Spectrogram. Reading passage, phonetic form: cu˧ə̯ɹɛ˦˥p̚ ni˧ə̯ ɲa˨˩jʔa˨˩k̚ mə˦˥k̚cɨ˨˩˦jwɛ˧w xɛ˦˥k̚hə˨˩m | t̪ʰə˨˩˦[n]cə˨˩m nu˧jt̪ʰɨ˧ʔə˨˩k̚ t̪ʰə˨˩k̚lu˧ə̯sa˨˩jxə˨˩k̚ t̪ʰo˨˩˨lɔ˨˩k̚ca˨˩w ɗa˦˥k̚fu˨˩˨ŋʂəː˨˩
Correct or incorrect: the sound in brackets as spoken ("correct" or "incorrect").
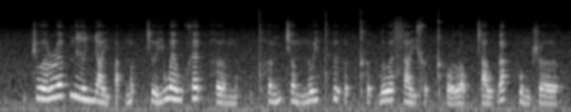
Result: incorrect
